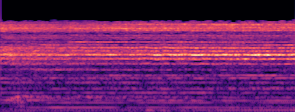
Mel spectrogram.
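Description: Slow music of long, steadily held chords with a choir-like vocal sound.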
